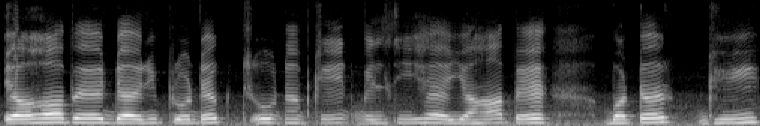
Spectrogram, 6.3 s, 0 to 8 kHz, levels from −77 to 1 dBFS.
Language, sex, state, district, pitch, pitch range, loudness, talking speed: Hindi, female, Gujarat, Gandhinagar, 245 Hz, 230-255 Hz, -16 LUFS, 125 wpm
